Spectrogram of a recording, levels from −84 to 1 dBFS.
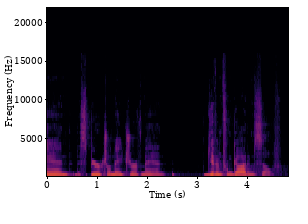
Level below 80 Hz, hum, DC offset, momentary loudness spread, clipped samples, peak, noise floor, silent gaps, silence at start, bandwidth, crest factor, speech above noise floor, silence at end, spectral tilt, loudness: -86 dBFS; none; under 0.1%; 14 LU; under 0.1%; -24 dBFS; -75 dBFS; none; 0 s; 16 kHz; 18 dB; 34 dB; 0.2 s; -6 dB/octave; -42 LUFS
